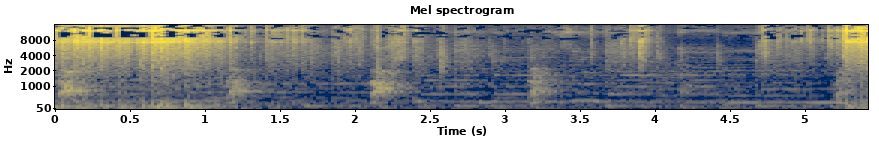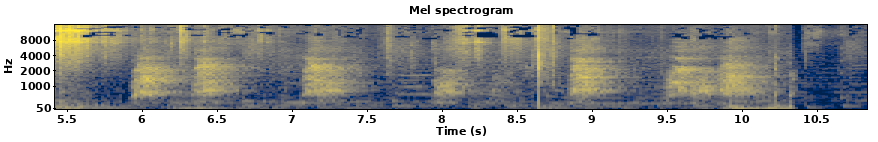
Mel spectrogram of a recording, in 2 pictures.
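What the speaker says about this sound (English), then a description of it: "Sorry about the dogs." Dogs bark in repeated bursts across a room, alternating with quieter gaps, with light metallic clinks of silver coins being sorted nearby.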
